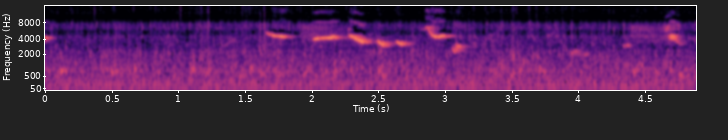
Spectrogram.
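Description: A White-browed Fantail sings a quick phrase of about six thin, high whistled notes that rise and dip, then adds one more note, over a steady background hiss.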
